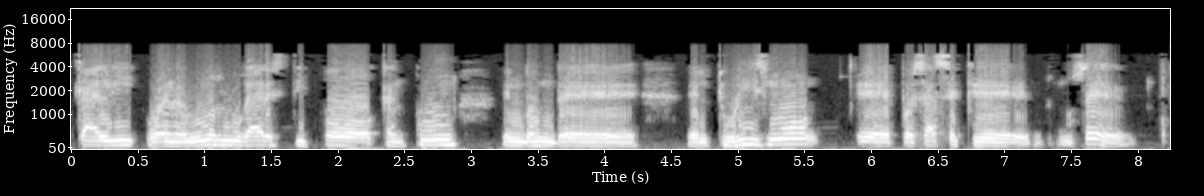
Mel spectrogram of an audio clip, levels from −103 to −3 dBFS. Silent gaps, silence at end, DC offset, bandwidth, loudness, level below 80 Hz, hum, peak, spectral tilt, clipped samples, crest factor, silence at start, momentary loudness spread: none; 0.05 s; under 0.1%; 8 kHz; -6 LUFS; -38 dBFS; none; 0 dBFS; -6.5 dB/octave; 20%; 6 dB; 0.05 s; 7 LU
